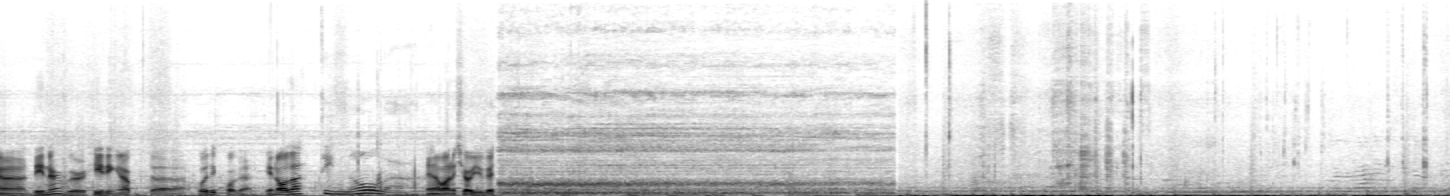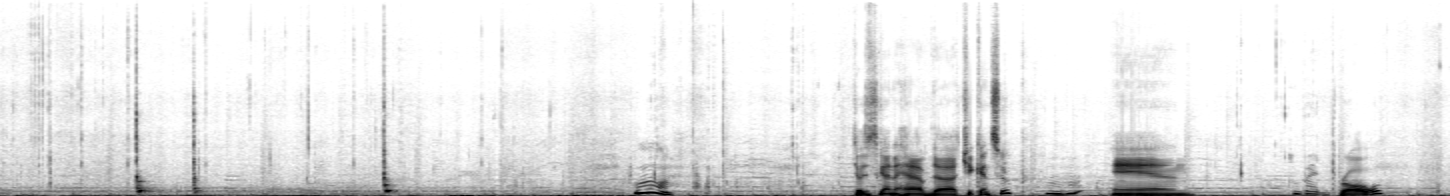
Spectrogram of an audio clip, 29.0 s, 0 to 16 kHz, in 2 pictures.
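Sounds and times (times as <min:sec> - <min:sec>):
camp stove burner hissing: 0:00.0 - 0:24.9.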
